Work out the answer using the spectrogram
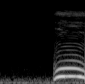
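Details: Captive Abyssinian long-eared owl at an owl cafe in Tokyo, Japan, giving a greeting call: one short, loud, slightly downslurred hoot with rich harmonics, cut off abruptly, after half a second of quiet.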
